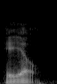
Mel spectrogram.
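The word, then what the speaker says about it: Heyel: It's H-E-Y-E-L. – Okay. – And it's pronounced Hael.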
